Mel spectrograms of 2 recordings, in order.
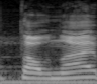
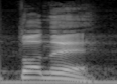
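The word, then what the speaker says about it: Taunay: A gente fala Taunai, mas a pronúncia correta seria Toné.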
